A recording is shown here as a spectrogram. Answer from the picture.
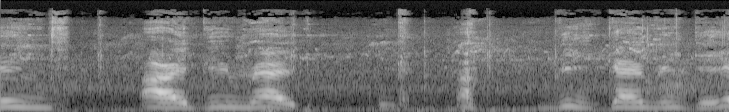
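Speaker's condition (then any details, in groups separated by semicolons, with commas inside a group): Cerebral palsy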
